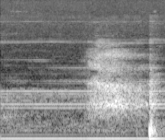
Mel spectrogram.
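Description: Near silence, then a faint breath drawn in through a hand-held microphone about a second in, and a soft low thump just before the end.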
